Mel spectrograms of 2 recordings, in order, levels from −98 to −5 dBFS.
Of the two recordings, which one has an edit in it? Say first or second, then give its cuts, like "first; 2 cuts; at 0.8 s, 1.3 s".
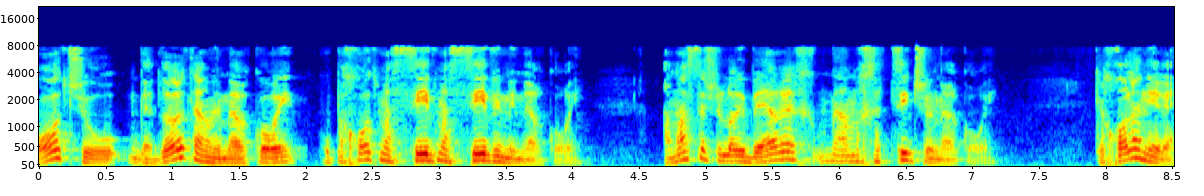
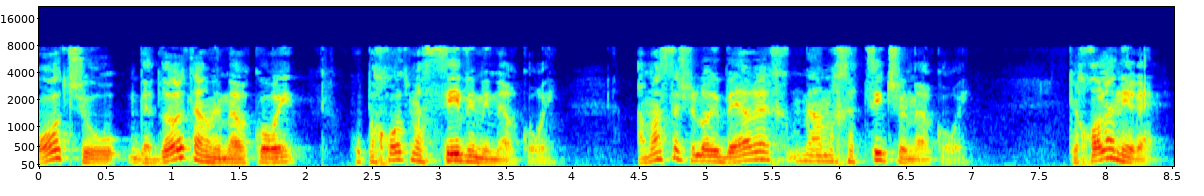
first; 2 cuts; at 2.0 s, 3.0 s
